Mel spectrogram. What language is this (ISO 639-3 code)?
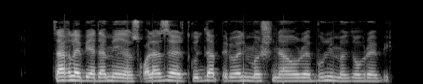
kat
